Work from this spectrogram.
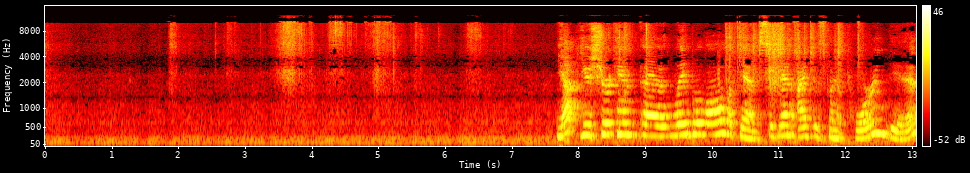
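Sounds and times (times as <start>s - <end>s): steady low hum: 0.0s - 13.0s
plastic container rattling: 10.2s - 12.3s.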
